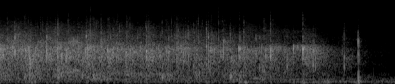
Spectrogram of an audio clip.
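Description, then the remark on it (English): A church audience applauds steadily to affirm its youth and team who went on a trip the past week, a dense wash of many hands clapping at once that holds for several seconds, then thins out toward the end with a few last scattered claps. “Let's just affirm our youth and our team that went this last week with a word of applause.”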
